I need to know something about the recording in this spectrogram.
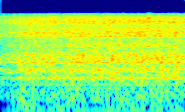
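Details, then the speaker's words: High-mileage car whose transmission overheated, lit the service light and lost acceleration, failing four times. At idle a rough, gravelly chatter and rumble holds steady, which the owner attributes to the transmission; the cause is unconfirmed. "just kind of hear like a chattering noise and it's coming from the transmission kind of hear it rumbling right now it doesn't really sound good at all"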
